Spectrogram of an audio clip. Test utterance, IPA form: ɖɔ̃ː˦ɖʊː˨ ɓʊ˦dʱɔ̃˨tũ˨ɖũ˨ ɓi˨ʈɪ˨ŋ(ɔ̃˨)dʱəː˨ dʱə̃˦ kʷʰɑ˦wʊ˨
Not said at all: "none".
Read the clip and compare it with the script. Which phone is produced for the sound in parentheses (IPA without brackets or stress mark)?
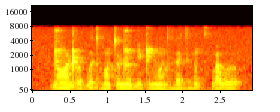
ɔ̃˨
